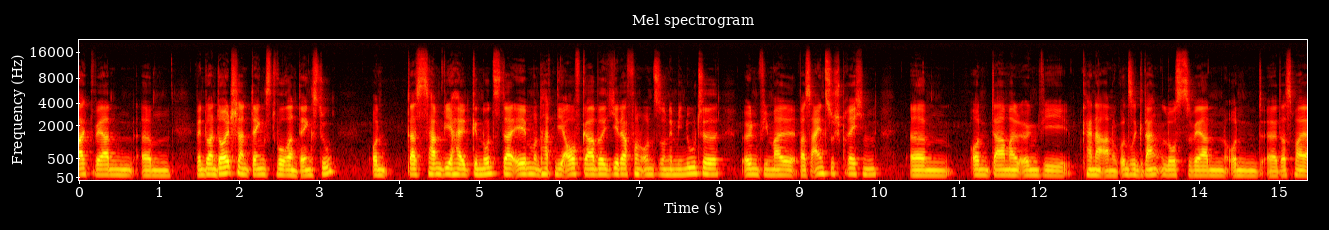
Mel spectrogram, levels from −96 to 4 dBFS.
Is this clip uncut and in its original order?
yes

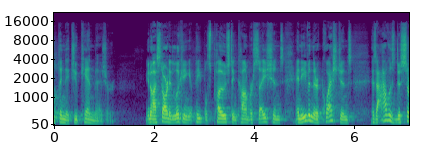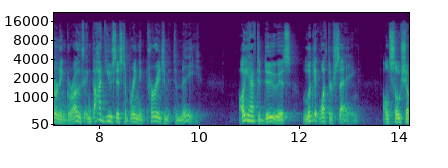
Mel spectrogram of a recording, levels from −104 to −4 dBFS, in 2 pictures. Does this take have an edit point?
yes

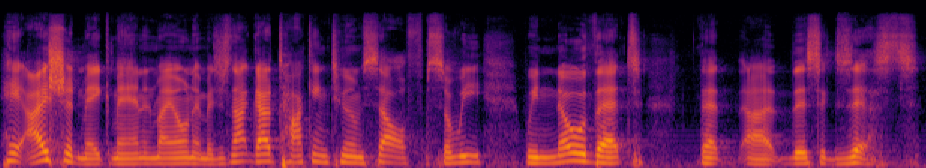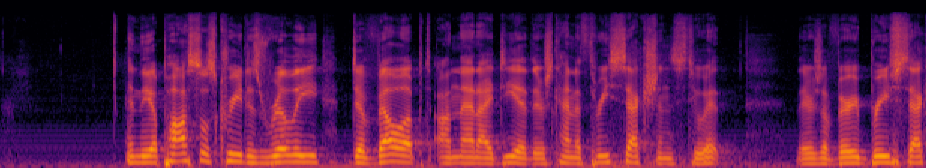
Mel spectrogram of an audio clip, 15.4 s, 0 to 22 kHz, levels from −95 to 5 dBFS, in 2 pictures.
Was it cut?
yes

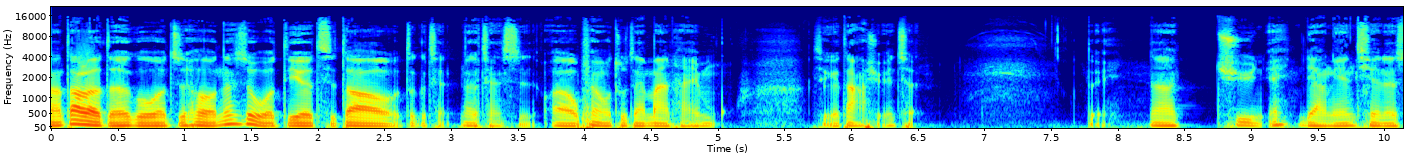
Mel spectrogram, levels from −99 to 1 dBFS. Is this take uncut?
yes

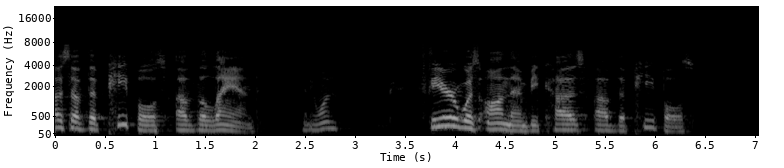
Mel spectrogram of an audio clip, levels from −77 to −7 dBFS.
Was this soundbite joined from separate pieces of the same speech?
yes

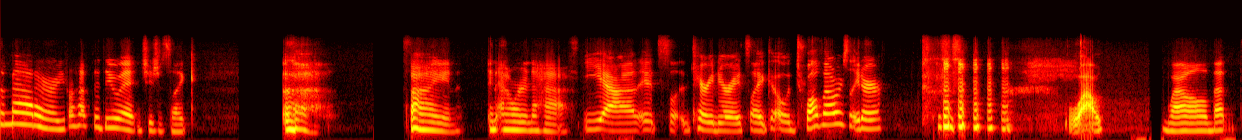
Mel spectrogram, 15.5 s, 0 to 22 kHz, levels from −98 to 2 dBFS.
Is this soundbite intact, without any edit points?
no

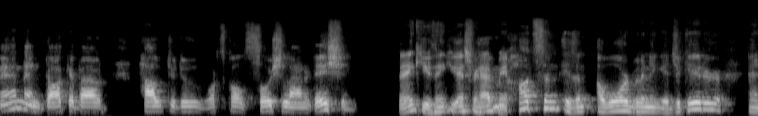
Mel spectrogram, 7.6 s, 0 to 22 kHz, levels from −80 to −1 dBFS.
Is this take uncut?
no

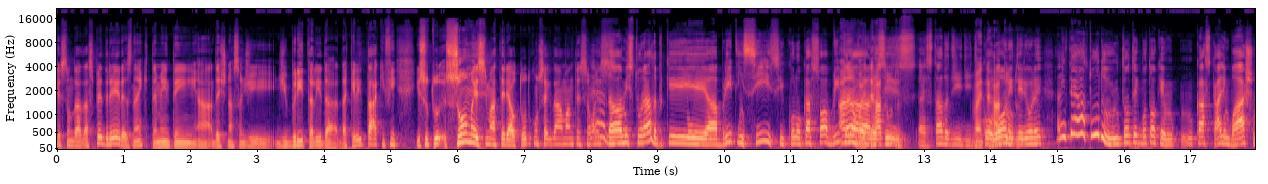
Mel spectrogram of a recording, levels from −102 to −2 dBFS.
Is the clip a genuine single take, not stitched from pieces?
yes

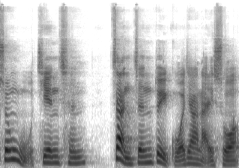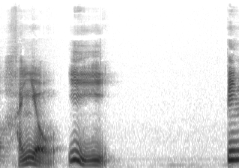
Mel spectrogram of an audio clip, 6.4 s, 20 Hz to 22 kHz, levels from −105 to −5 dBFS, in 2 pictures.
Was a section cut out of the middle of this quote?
no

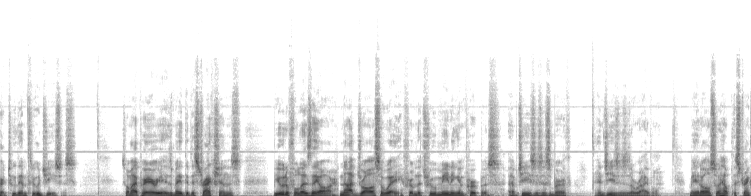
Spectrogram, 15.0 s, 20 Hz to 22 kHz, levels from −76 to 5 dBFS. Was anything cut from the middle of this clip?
yes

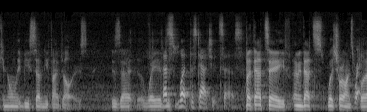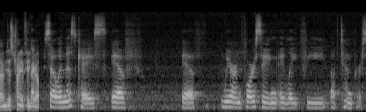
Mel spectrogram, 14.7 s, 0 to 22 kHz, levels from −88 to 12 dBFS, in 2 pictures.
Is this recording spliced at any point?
yes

